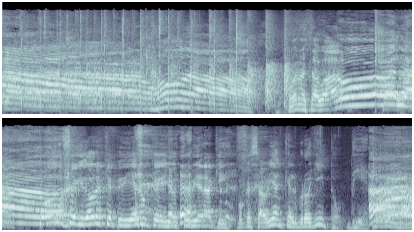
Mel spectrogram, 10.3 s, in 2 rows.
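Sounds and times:
audience applause: 0.0 - 3.8
speech: 3.7 - 10.2
laughter: 4.8 - 8.4.

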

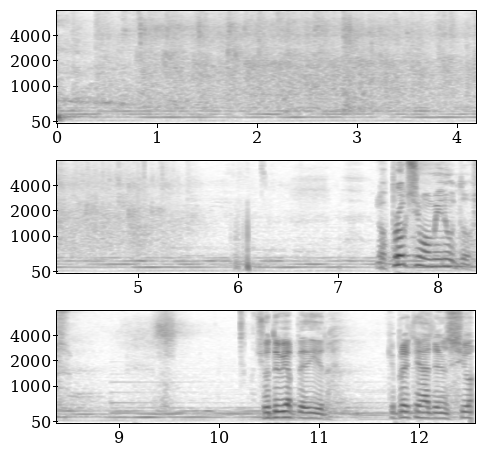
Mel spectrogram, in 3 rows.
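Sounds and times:
audience applause: 0.0 - 5.8
low sustained musical drone: 0.0 - 12.5
speech: 7.4 - 8.6, 10.5 - 12.5.

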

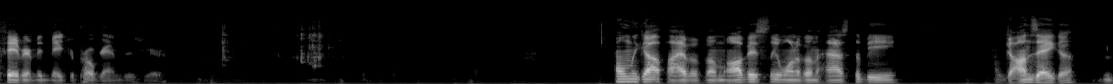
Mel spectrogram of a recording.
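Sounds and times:
speech: 0.0 - 1.8, 6.2 - 9.0, 10.0 - 11.1
glass clinking: 2.9 - 3.5.

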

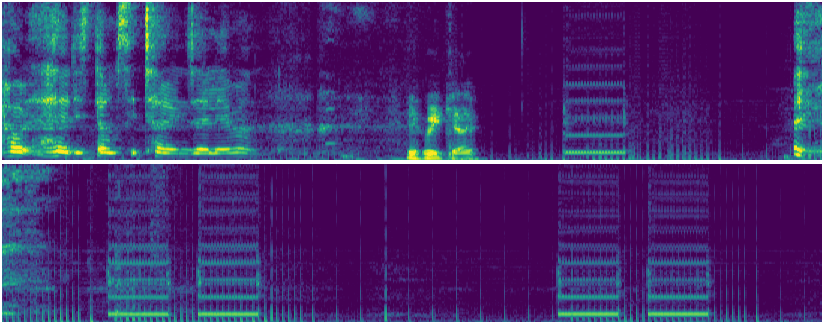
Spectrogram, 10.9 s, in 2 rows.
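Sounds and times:
speech: 0.0 - 3.3, 5.3 - 5.5
phone call ringing unanswered: 3.8 - 4.2, 6.1 - 7.2, 9.2 - 10.3.

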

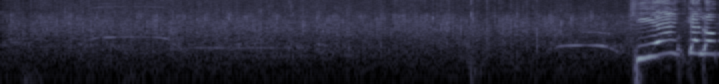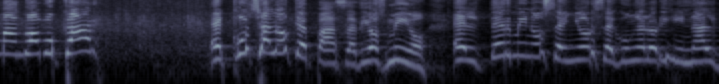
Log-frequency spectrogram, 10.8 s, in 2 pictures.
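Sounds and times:
crowd applauding: 0.0 - 8.0
faint whistles: 0.6 - 1.8
speech: 4.7 - 6.2, 7.0 - 10.7.

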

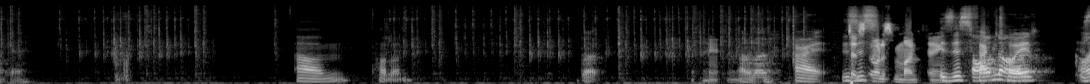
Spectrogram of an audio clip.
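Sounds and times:
typing on a computer keyboard: 0.0 - 2.9, 3.9 - 8.1
speech: 3.0 - 4.3, 5.8 - 6.1, 7.0 - 10.8.

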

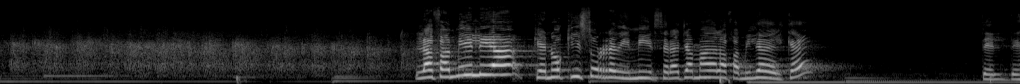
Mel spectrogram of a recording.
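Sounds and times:
crowd applauding loudly: 0.0 - 4.7
speech: 4.2 - 8.2, 9.8 - 10.1.

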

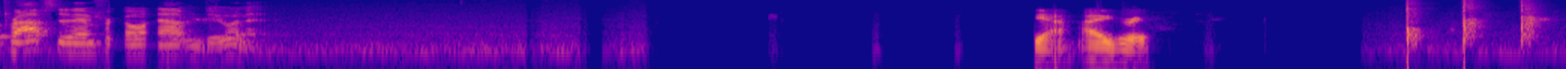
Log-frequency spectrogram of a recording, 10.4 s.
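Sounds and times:
speech: 0.0 - 1.9, 6.9 - 7.8
applause: 9.4 - 10.4.

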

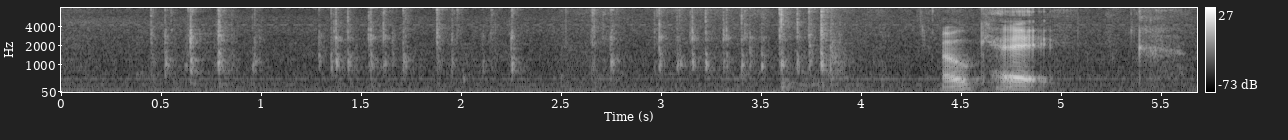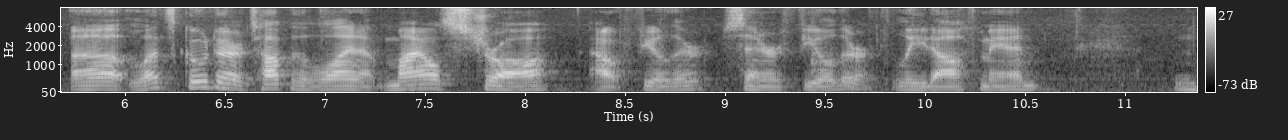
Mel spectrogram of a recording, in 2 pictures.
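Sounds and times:
typing on a computer keyboard: 0.4 - 4.0
speech: 4.4 - 5.0, 5.7 - 11.3.

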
